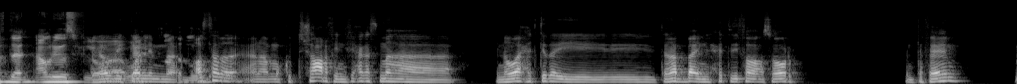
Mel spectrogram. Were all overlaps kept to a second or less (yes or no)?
no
